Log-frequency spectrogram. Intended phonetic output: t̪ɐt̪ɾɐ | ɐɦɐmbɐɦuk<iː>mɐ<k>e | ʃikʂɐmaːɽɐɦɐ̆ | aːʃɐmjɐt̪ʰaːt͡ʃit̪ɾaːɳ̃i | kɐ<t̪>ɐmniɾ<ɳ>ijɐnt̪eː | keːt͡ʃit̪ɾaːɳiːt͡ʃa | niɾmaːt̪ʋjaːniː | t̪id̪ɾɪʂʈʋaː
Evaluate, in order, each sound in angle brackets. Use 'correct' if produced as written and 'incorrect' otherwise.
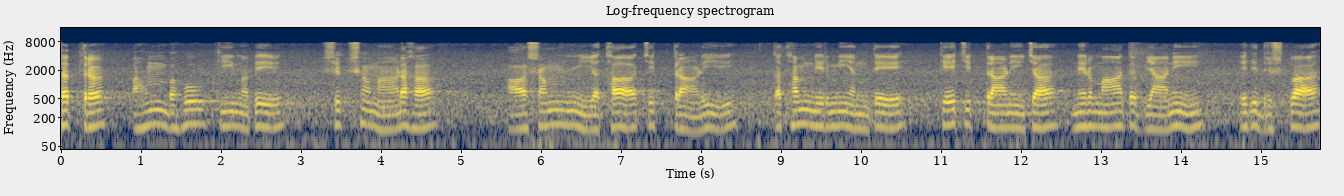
correct, incorrect: p, incorrect: t̪ʰ, incorrect: m

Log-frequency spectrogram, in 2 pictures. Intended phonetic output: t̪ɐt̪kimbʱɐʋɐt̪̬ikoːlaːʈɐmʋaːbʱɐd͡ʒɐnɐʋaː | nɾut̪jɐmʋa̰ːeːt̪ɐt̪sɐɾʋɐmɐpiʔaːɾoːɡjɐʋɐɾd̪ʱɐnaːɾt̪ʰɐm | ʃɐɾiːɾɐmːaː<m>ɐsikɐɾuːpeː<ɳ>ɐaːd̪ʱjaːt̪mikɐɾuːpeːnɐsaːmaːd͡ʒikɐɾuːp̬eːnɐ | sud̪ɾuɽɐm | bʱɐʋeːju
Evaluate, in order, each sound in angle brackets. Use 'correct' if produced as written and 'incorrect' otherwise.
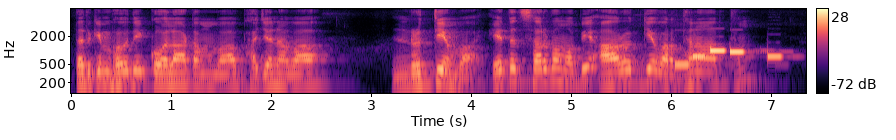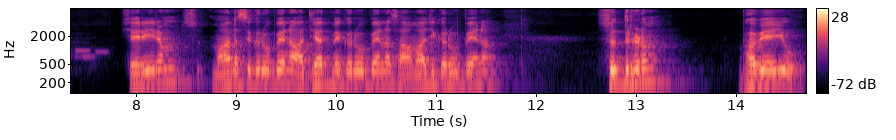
incorrect: n, incorrect: n

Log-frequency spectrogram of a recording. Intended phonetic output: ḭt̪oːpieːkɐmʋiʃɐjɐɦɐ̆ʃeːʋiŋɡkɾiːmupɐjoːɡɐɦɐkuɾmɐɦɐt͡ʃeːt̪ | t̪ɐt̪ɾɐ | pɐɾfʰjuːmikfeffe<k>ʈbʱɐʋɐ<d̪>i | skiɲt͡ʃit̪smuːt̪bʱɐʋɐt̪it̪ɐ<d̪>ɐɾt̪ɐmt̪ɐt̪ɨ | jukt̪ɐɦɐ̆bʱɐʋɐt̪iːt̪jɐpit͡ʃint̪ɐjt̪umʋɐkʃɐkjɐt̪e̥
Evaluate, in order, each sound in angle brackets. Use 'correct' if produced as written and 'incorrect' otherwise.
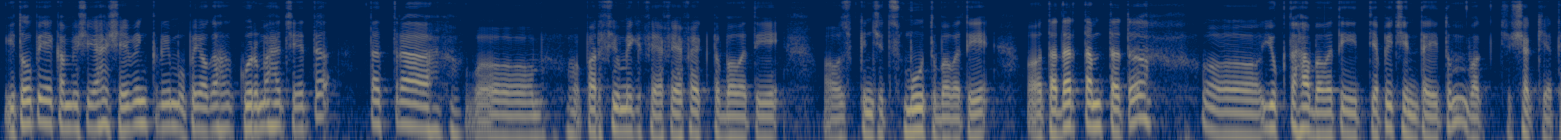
correct, incorrect: t̪, correct

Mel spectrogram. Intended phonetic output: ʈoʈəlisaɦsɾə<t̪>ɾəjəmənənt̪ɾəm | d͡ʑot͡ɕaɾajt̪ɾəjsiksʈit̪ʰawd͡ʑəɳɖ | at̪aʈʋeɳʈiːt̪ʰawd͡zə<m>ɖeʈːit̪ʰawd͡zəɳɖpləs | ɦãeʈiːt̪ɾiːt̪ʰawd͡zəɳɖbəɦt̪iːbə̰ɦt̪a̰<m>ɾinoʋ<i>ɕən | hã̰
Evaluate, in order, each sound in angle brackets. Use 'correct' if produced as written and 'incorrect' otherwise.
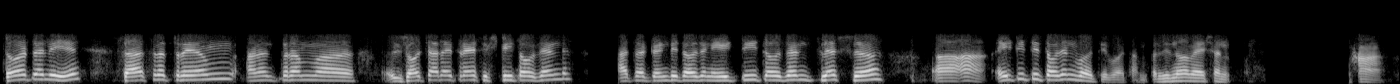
correct, incorrect: ɳ, correct, incorrect: e

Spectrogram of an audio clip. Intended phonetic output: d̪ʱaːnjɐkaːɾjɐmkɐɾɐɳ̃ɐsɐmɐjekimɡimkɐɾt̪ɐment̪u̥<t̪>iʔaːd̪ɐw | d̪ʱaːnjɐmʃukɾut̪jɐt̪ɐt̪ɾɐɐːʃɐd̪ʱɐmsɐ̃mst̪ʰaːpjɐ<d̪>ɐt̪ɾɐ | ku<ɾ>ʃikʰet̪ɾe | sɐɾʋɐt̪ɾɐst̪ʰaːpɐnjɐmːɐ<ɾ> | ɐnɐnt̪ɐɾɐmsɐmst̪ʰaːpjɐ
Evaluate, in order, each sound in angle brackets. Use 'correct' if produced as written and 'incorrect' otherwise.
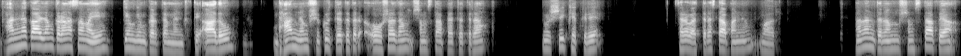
correct, incorrect: t̪, correct, correct

